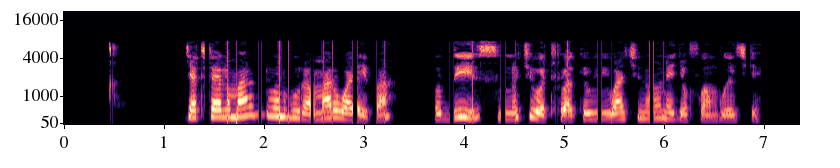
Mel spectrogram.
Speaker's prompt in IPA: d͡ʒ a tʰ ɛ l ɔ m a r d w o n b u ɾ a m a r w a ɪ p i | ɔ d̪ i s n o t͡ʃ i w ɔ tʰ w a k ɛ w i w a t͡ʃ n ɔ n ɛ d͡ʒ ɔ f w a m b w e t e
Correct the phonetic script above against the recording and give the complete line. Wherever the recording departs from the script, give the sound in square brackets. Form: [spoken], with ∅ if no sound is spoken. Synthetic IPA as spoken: d͡ʒ a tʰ ɛ l ɔ m a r d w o n b u ɾ a m a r w a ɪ p [a] | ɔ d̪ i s n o t͡ʃ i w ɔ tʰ w a k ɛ w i w a t͡ʃ n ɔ n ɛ d͡ʒ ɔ f w a m b w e [t͡ʃ] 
